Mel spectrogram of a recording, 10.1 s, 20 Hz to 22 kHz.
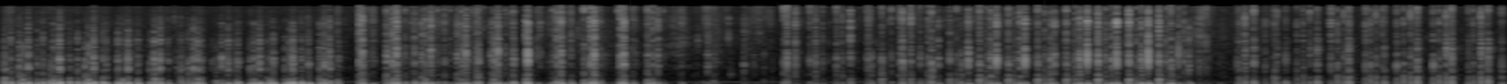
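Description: Fingernails rapidly tap and scratch the edge and front of a small, hollow, white plastic 3DS game case. The result is a dense run of short, dry clicks and scrapes with a hollow, thumpy low body, fading quickly after each strike. The tapping eases slightly around the middle and then picks back up.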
